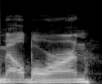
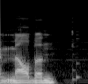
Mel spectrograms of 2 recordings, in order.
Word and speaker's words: Melbourne: Like instead of saying Melbourne, we say Melbourne.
